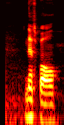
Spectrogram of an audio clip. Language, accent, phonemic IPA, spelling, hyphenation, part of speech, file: English, General American, /ˈnɛtˌbɔl/, netball, net‧ball, noun, En-us-netball.mp3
